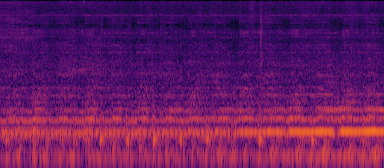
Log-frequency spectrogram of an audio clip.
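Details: Tacx Neo smart bike trainer, out of the box after its second replacement, gives a steady droning hum with a soft, regular thump about two to three times a second.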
